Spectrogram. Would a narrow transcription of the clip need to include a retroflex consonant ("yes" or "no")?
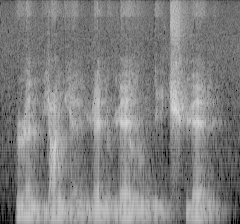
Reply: yes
